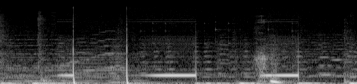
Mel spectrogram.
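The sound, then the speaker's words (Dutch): A telephone rings at the radio station Radio Tessel with a few steady electronic tones in a repeating pattern, clear, with sharp clicks and knocks between them and no one speaking. “Nou, wachten tot de telefoon gaat. Ja, nou, daar gaat hij.”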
